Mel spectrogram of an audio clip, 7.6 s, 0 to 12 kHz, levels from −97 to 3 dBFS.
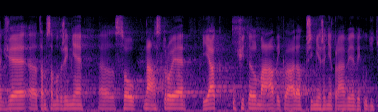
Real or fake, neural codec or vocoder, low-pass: real; none; 7.2 kHz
